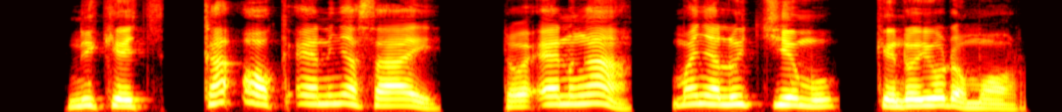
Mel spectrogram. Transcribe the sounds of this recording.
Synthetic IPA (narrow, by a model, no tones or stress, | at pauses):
niket͡ʃ | kaʔɔkɛnɲasajɪ | tɔʔɛnŋa | maɲalot͡ʃjemokendojʊdɔmɔ̰r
